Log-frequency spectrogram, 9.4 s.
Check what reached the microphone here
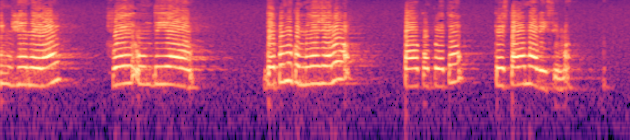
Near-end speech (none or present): none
